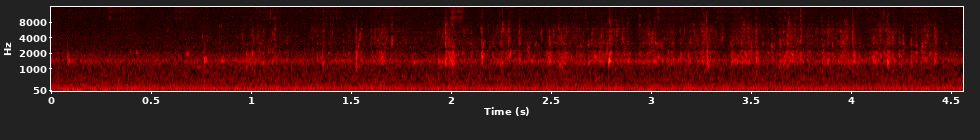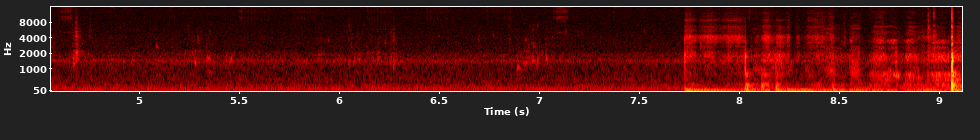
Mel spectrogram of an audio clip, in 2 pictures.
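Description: Water sloshing and dribbling as a plastic gold pan is swished and dipped in a tub of water. It is faint with small splashes at first, then louder splashing near the end.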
